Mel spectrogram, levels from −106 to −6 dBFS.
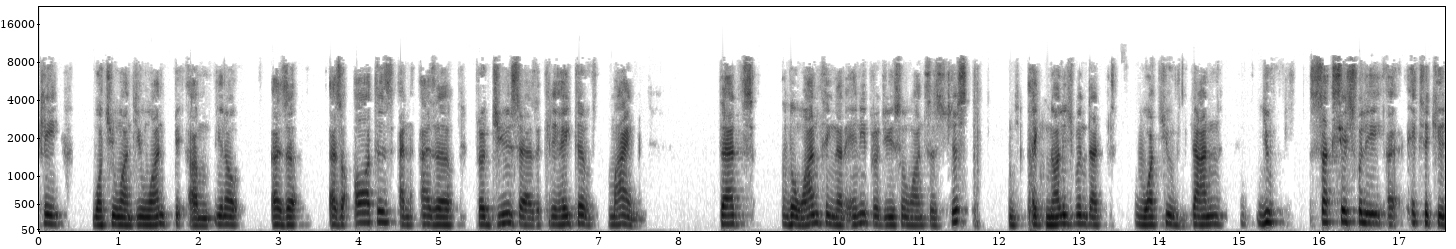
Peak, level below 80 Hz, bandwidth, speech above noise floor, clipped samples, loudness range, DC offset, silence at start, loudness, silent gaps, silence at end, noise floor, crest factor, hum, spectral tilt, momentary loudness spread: -2 dBFS; -64 dBFS; 9 kHz; 64 dB; under 0.1%; 2 LU; under 0.1%; 0 s; -21 LUFS; none; 0 s; -84 dBFS; 18 dB; none; -6 dB/octave; 11 LU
